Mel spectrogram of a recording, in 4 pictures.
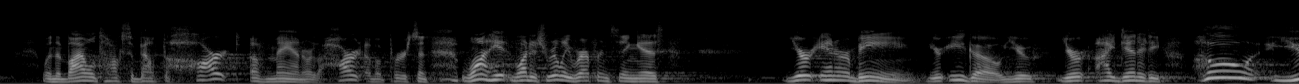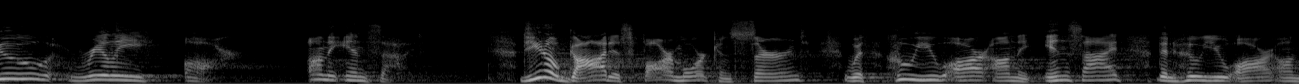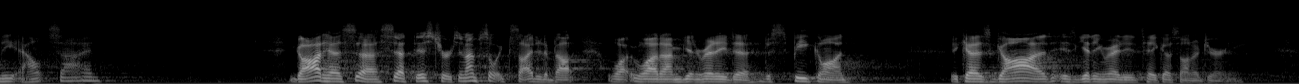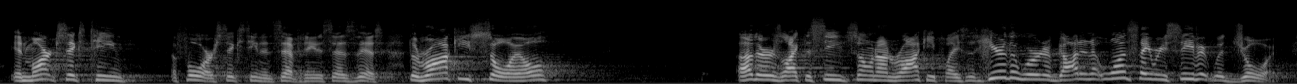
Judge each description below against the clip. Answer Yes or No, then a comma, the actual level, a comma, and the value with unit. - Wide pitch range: Yes, wide, 6.6 semitones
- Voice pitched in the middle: Yes, medium, 175 Hz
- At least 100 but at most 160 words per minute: Yes, slow, 135 wpm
